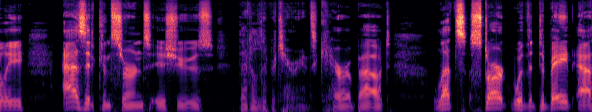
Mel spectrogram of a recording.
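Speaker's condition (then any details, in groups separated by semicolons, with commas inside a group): No condition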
